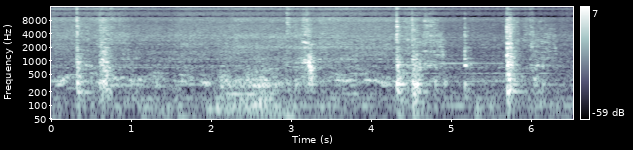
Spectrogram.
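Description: Ingredients dry-fry in a pan to a low, steady sizzle and hiss, with occasional scraping knocks of a stirring spoon against the metal.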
